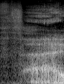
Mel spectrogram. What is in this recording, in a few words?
death, voiceover reversed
